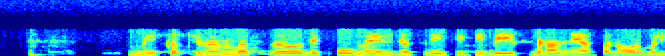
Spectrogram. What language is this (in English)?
Punjabi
